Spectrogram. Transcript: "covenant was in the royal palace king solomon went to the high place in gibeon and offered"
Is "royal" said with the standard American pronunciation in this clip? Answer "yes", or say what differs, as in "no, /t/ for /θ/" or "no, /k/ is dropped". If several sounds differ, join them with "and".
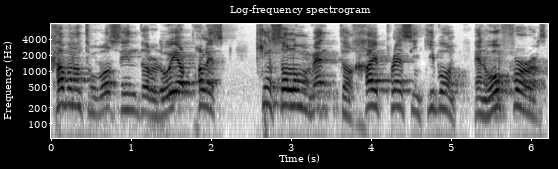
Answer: no, /l/ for /ɹ/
